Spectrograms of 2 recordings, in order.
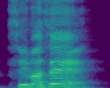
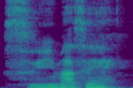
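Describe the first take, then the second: First: Said lightly, as a call for attention. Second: Said softly, in an apologetic tone. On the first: The speaker is getting someone's attention. "excuse me의 스미마생은" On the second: The speaker is apologizing. "I'm sorry의 스미마생은"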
